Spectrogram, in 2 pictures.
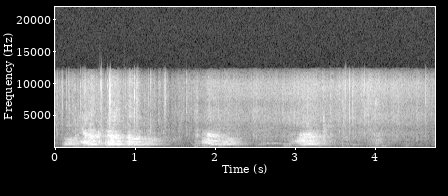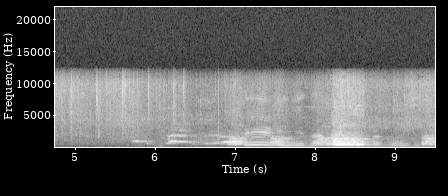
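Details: Basset Hounds romping at a Brazilian kennel: coarse barking bursts give way to drawn-out, wavering bay-like howls that rise and fall in pitch, ending in another rough bark.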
